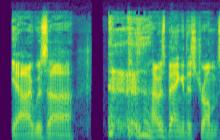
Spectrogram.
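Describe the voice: In a put-on character voice, a man sounds raspy and hoarse at medium pitch. He talks at a fairly slow pace with lively intonation.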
